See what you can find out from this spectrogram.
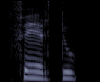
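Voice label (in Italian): "fertu", lingua sarda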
